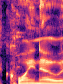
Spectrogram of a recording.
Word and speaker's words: quinoa: I think this is Joaquin, but it's quinoa. Is how Yeah, it's spelled.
